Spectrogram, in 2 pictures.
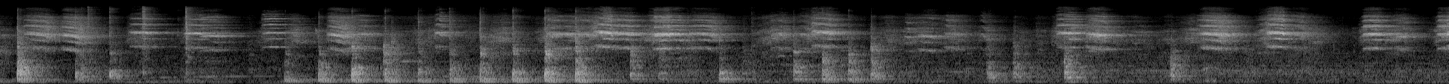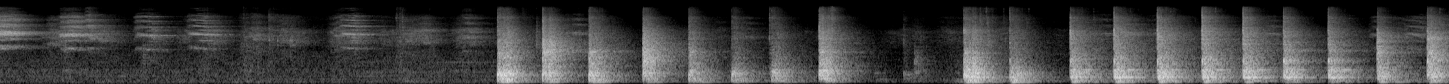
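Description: Hammer striking metal. Lighter, ringing blows come first, then about two-thirds of the way in a louder, steady run of heavy strikes follows at about two a second, with a brief pause partway through.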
